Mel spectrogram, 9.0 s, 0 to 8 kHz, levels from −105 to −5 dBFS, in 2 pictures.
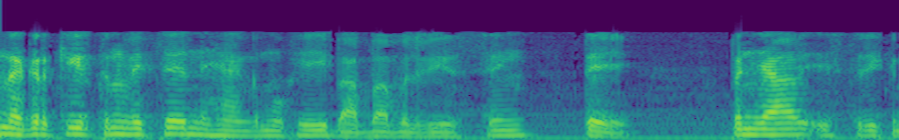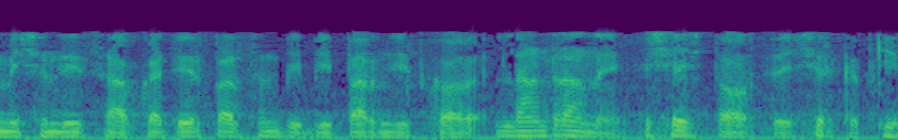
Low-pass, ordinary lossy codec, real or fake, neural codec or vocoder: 7.2 kHz; AAC, 16 kbps; fake; codec, 16 kHz, 16 kbps, FreqCodec, larger model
